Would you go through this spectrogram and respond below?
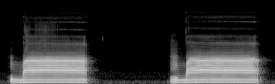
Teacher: এটা হচ্ছে সরিয়া ল হসই আর ফ আলিফ আলিফ আলিফ এই আলিফ মুখের খালি জায়গা হতে এটি উচ্চারিত হয় আলিফ এরপর বা বা এভাবে টেনে পড়বেন বা বা এক সেকেন্ড পরিমাণ টেনে পড়তে হবে দুই ঠোটের ভেজা অংশ থেকে · এরপর বা, বা এভাবে টেনে পড়বেন, বা বা 1 সেকেন্ড পরিমাণ টেনে পড়তে হবে দুই ঠোঁটের ভেজা অংশ থেকে, বা। এরপর তা, এটাও 1 সেকেন্ড টেনে পড়বেন, তা।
